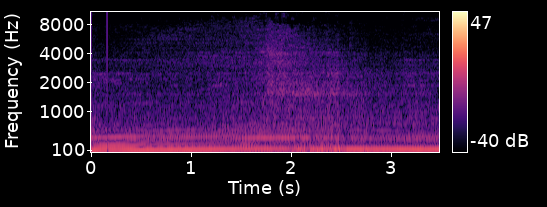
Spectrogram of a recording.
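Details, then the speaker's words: Toyota MR2 turbo with distributor cap and rotor, driving: the engine drones low and steady, then stumbles and hesitates down low as the turbo starts building boost, like it is fighting it; the cause is unknown. "like you hear turbo started to like like it's fighting it I just don't know what could be causing it"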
